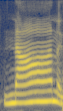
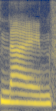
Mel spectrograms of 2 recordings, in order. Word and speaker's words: Nain: I'm like, how do you say that? Nain? Naan? Is it naan bread? It's Nain for anyone who wants to know.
